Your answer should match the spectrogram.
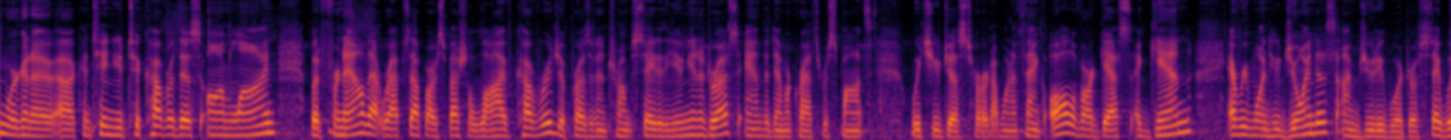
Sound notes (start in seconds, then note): none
